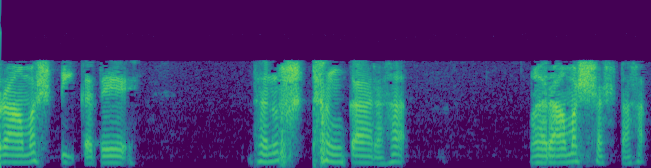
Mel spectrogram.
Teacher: ट ठ ष एतेषु परेषु अपि विसर्गस्य सकारः भवति, तस्य ष्टुत्वेन षकारः भवति। सो रामष्टीकते, धनुष्ठङ्कारः, रामषष्ठः इत्यादिषु भवति।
